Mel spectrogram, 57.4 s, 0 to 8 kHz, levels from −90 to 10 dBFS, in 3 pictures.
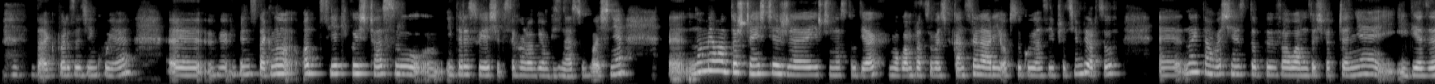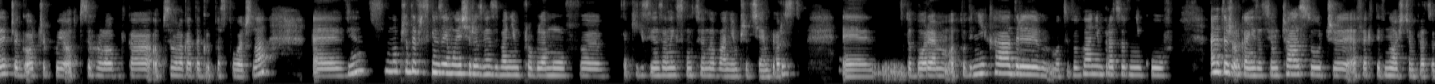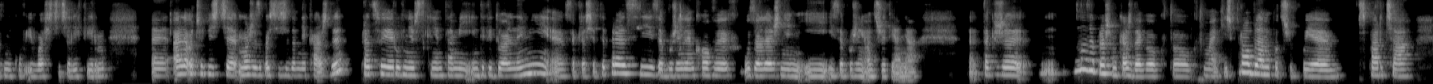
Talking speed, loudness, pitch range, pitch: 115 wpm, -27 LUFS, 210-265 Hz, 225 Hz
